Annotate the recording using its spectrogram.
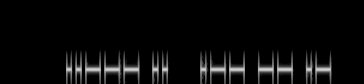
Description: Morse code, heard as a keyed tone, about 25 wpm, 700 Hz. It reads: 2I WMA
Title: Winter Field Day Exchanges Encore 25wpm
